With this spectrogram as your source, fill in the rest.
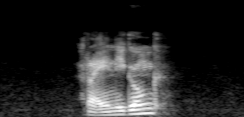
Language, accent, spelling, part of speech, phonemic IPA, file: German, Austria, Reinigung, noun, /ˈʁaɪ̯niɡʊŋ/, De-at-Reinigung.ogg
- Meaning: 1. cleaning, cleansing, purification 2. dry cleaner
